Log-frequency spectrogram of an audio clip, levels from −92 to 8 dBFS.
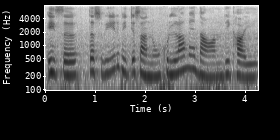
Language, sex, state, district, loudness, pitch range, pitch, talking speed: Punjabi, female, Punjab, Kapurthala, -16 LUFS, 200-245 Hz, 225 Hz, 100 wpm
